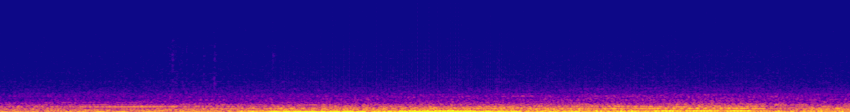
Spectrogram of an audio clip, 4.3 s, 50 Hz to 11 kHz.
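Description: A 2021 Lexus LX 570 engine runs steadily at close range, a low rumbling drone that swells slightly midway with a light rise in revs, with no talking over it.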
